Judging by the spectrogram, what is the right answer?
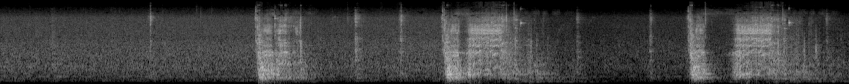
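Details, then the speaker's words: Woods 6180 zero-turn mower, 18 hp Briggs Vanguard, swapped-in starter tested, carburetor untouched: several short cranking bursts catching into brief uneven running; starter spins strongly, engine runs rough. "I haven't done nothing to the carburetor, so if it fires up it's going to run like crap, but I'm just wanting to test the starter."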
